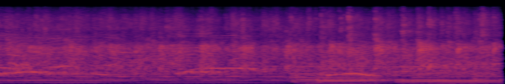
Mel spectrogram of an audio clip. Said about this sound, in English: Somebody clap those hands and rejoice in the Lord.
